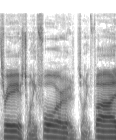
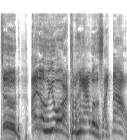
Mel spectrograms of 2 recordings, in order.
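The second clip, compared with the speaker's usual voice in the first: very high-pitched, casual, easygoing voice; 14 semitones higher than usual. Newcomer retelling how Jay invited him to hang out, in a Jay impression. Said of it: "That was a good Jay impression".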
